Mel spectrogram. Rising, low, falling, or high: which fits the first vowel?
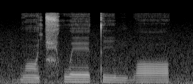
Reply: low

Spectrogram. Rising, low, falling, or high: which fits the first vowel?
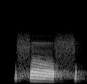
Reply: low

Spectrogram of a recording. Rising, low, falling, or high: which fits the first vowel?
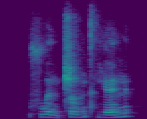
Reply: low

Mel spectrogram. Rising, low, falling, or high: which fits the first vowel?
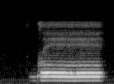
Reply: high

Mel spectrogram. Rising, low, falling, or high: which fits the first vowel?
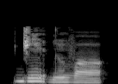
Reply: high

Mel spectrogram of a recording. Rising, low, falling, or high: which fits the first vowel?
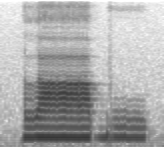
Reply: low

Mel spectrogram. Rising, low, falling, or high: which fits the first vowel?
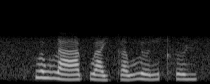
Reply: high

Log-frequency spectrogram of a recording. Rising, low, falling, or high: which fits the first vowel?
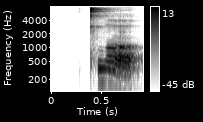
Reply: low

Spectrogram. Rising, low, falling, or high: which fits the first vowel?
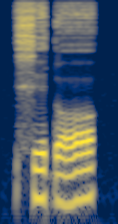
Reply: low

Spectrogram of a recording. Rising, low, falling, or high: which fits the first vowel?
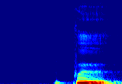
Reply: falling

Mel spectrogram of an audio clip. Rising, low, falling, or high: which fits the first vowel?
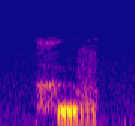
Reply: low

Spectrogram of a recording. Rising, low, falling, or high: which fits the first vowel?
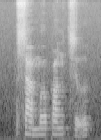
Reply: falling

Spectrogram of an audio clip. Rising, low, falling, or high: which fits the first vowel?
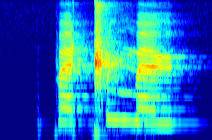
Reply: high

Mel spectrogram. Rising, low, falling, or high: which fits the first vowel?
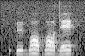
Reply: low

